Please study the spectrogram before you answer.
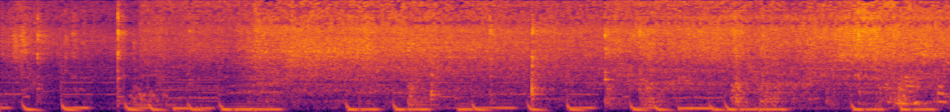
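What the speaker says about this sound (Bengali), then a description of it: "টমেটো দিয়ে আমরা পেঁয়াজটাকে ভালো করে ভেজে নিলাম।" Onion and tomato paste frying in a pan for a chicken dish, with a steady bright sizzle and repeated scraping strokes of a spoon stirring through it, loud and close with no voices.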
